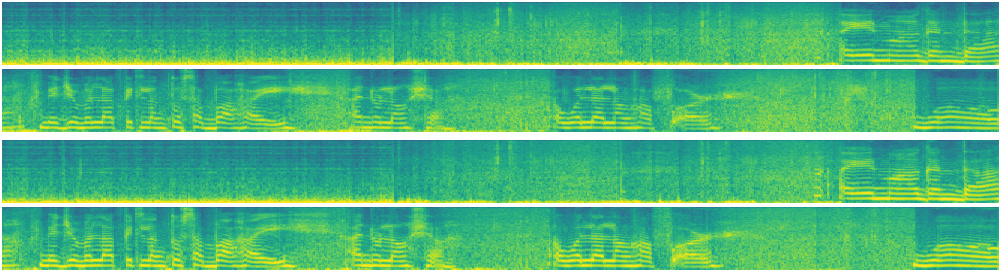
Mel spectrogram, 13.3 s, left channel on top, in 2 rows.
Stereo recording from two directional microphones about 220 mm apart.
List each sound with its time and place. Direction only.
5.5 s speech: 20° right (ahead or behind)
12.9 s speech: 20° right (ahead or behind)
